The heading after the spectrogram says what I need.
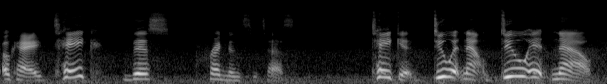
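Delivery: play-acted pushy, irritated, insistent tone. Retelling a scene where Serena orders a pregnancy test: imitating annoyed Serena. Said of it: "really annoyed".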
